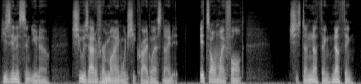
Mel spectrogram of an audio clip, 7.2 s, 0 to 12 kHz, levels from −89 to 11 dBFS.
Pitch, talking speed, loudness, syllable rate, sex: 85 Hz, 190 wpm, -20 LUFS, 5.1 syllables/s, male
